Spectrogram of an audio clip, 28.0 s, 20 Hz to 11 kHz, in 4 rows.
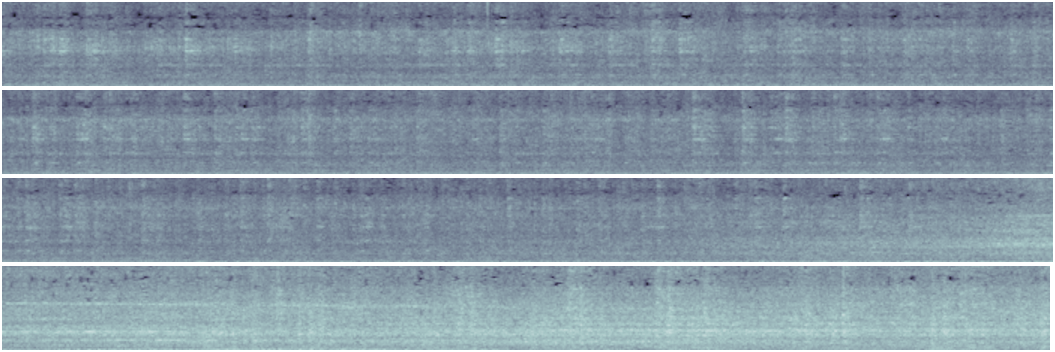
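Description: Diesel-hauled passenger train approaching and passing on the track: a steady low engine hum that swells about 20 seconds in, then the rush and wheel clatter of the coaches going by.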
